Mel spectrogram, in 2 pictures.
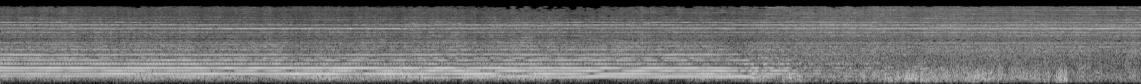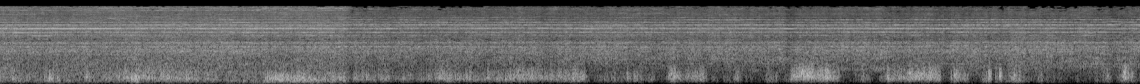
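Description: Freight train passing: a diesel locomotive's air horn sounds one chord of several notes, held for about seven and a half seconds. Then the hopper cars roll by with a steady high wheel squeal and wheels clattering over the rail joints.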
